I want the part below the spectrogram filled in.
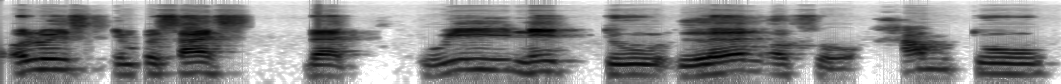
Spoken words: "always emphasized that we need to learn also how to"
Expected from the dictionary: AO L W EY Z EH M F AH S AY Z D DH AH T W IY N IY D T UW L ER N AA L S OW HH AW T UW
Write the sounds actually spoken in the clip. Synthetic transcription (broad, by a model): AO L W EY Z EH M P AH S AY S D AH T W IY N IY D T UW L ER N AA L S OW HH AW T UW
